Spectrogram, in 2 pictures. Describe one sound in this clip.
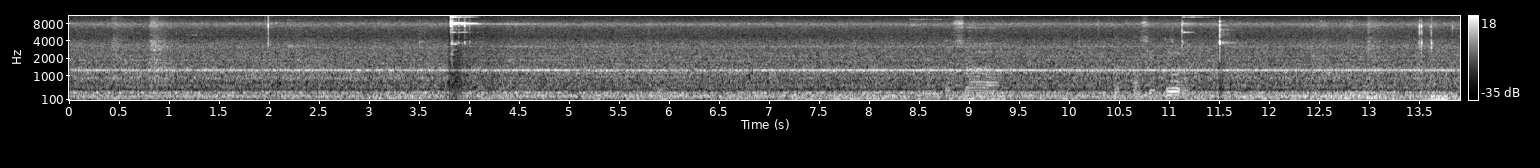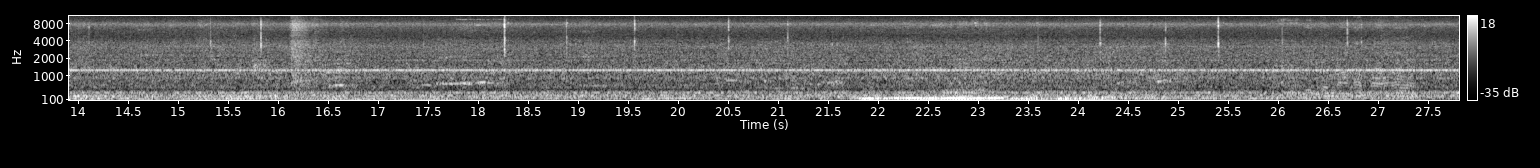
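A screwdriver tip clicks against metal terminals.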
